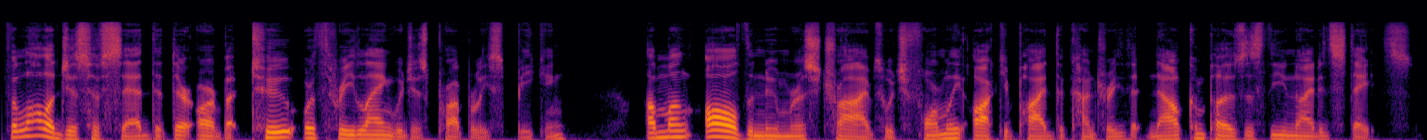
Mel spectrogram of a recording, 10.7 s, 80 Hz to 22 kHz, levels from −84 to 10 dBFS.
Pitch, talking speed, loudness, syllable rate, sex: 100 Hz, 160 wpm, -21 LUFS, 5.4 syllables/s, male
